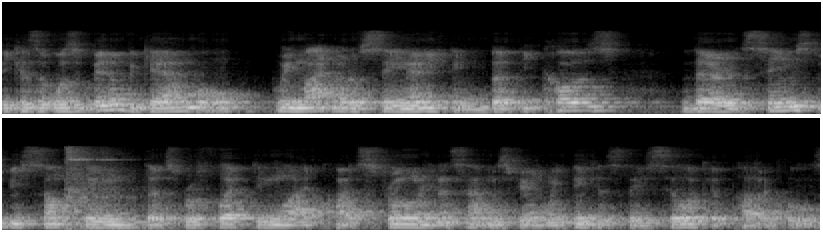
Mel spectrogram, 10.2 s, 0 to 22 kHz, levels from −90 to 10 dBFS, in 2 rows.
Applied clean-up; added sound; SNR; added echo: neural separator model SepFormer DNS4.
